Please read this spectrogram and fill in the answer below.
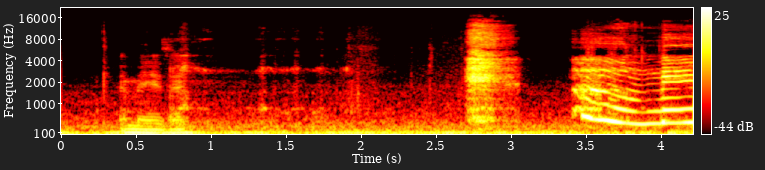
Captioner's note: laughing through tears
